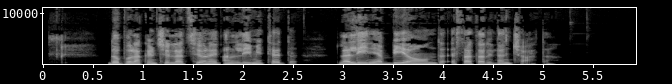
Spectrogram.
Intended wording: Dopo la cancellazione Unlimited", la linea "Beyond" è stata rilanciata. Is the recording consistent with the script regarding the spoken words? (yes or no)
yes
